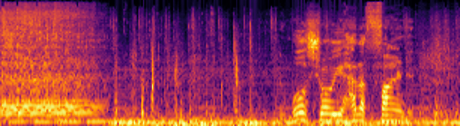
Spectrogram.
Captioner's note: train whistling; horses galloping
